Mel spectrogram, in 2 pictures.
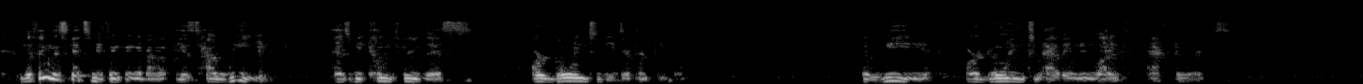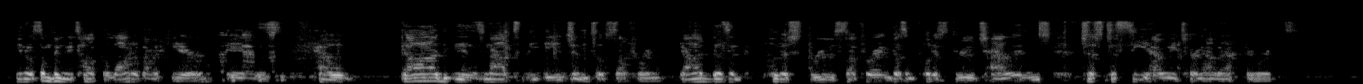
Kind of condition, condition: fault, poor sound quality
